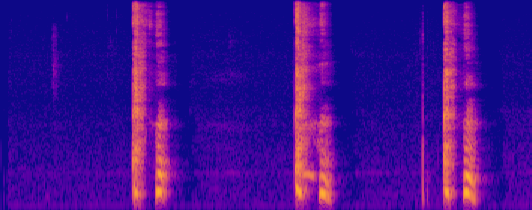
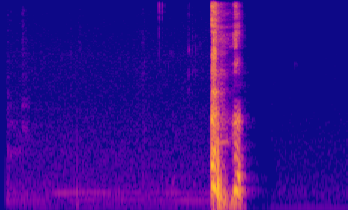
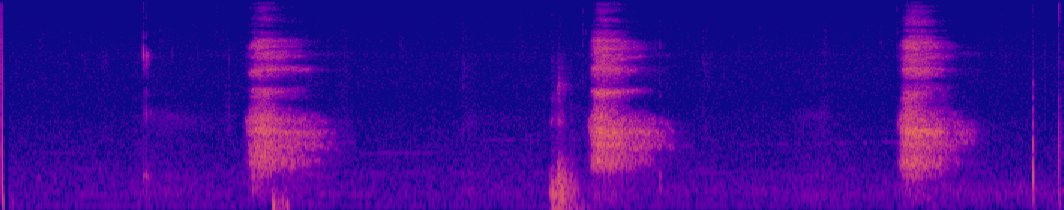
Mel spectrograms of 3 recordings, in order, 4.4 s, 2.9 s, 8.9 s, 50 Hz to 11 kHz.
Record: three_cough_length: 4.4 s
three_cough_amplitude: 27945
three_cough_signal_mean_std_ratio: 0.27
cough_length: 2.9 s
cough_amplitude: 32768
cough_signal_mean_std_ratio: 0.17
exhalation_length: 8.9 s
exhalation_amplitude: 3628
exhalation_signal_mean_std_ratio: 0.36
survey_phase: beta (2021-08-13 to 2022-03-07)
age: 18-44
gender: Female
wearing_mask: 'No'
symptom_cough_any: true
symptom_runny_or_blocked_nose: true
symptom_sore_throat: true
symptom_fatigue: true
symptom_onset: 3 days
smoker_status: Never smoked
respiratory_condition_asthma: false
respiratory_condition_other: false
recruitment_source: Test and Trace
submission_delay: 2 days
covid_test_result: Positive
covid_test_method: RT-qPCR
covid_ct_value: 32.1
covid_ct_gene: ORF1ab gene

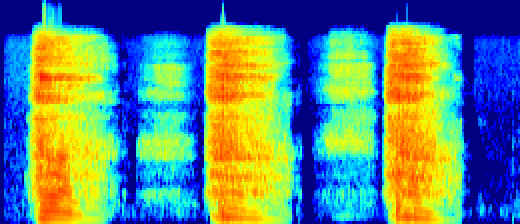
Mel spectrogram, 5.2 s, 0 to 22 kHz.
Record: exhalation_length: 5.2 s
exhalation_amplitude: 30871
exhalation_signal_mean_std_ratio: 0.43
survey_phase: beta (2021-08-13 to 2022-03-07)
age: 45-64
gender: Male
wearing_mask: 'No'
symptom_none: true
smoker_status: Never smoked
respiratory_condition_asthma: false
respiratory_condition_other: false
recruitment_source: REACT
submission_delay: 0 days
covid_test_result: Negative
covid_test_method: RT-qPCR
influenza_a_test_result: Negative
influenza_b_test_result: Negative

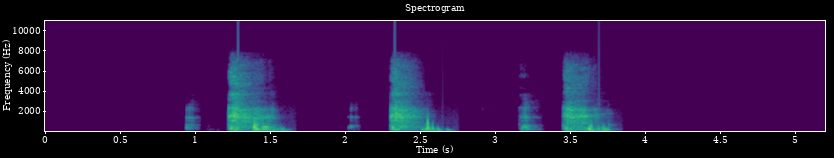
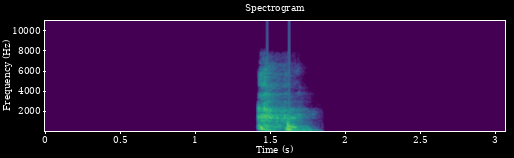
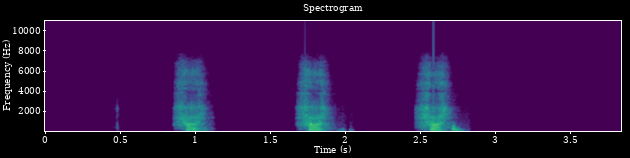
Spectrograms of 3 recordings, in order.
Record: three_cough_length: 5.2 s
three_cough_amplitude: 23221
three_cough_signal_mean_std_ratio: 0.31
cough_length: 3.1 s
cough_amplitude: 22295
cough_signal_mean_std_ratio: 0.22
exhalation_length: 3.8 s
exhalation_amplitude: 10839
exhalation_signal_mean_std_ratio: 0.29
survey_phase: beta (2021-08-13 to 2022-03-07)
age: 18-44
gender: Male
wearing_mask: 'No'
symptom_cough_any: true
symptom_headache: true
smoker_status: Never smoked
respiratory_condition_asthma: false
respiratory_condition_other: false
recruitment_source: Test and Trace
submission_delay: 3 days
covid_test_result: Positive
covid_test_method: ePCR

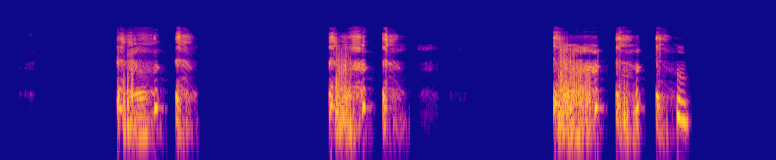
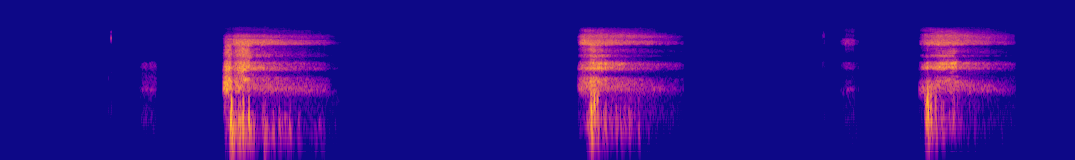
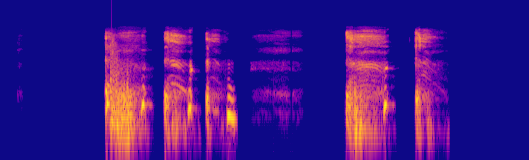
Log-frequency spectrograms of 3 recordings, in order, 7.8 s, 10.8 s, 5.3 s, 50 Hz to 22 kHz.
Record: three_cough_length: 7.8 s
three_cough_amplitude: 31426
three_cough_signal_mean_std_ratio: 0.38
exhalation_length: 10.8 s
exhalation_amplitude: 26906
exhalation_signal_mean_std_ratio: 0.31
cough_length: 5.3 s
cough_amplitude: 32767
cough_signal_mean_std_ratio: 0.39
survey_phase: beta (2021-08-13 to 2022-03-07)
age: 18-44
gender: Female
wearing_mask: 'No'
symptom_cough_any: true
symptom_fever_high_temperature: true
smoker_status: Current smoker (e-cigarettes or vapes only)
respiratory_condition_asthma: false
respiratory_condition_other: false
recruitment_source: REACT
submission_delay: 4 days
covid_test_result: Negative
covid_test_method: RT-qPCR
influenza_a_test_result: Unknown/Void
influenza_b_test_result: Unknown/Void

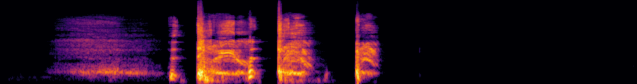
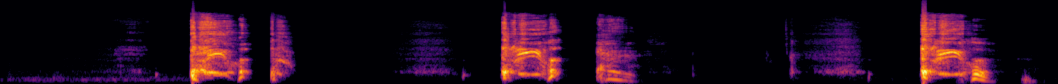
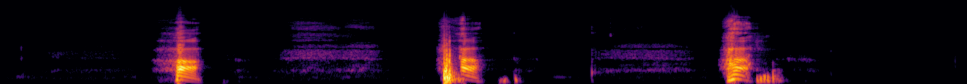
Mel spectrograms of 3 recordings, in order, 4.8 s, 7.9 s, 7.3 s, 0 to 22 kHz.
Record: cough_length: 4.8 s
cough_amplitude: 32768
cough_signal_mean_std_ratio: 0.35
three_cough_length: 7.9 s
three_cough_amplitude: 32768
three_cough_signal_mean_std_ratio: 0.33
exhalation_length: 7.3 s
exhalation_amplitude: 32768
exhalation_signal_mean_std_ratio: 0.22
survey_phase: beta (2021-08-13 to 2022-03-07)
age: 18-44
gender: Male
wearing_mask: 'No'
symptom_cough_any: true
symptom_runny_or_blocked_nose: true
symptom_fever_high_temperature: true
symptom_headache: true
symptom_onset: 2 days
smoker_status: Ex-smoker
respiratory_condition_asthma: true
respiratory_condition_other: false
recruitment_source: Test and Trace
submission_delay: 1 day
covid_test_result: Positive
covid_test_method: RT-qPCR
covid_ct_value: 17.1
covid_ct_gene: ORF1ab gene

